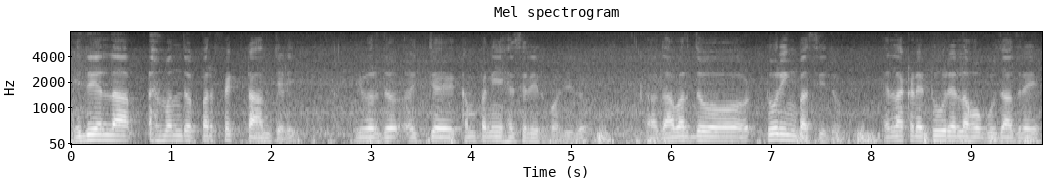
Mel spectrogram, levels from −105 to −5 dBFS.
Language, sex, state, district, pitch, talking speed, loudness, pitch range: Kannada, male, Karnataka, Dakshina Kannada, 115 Hz, 115 wpm, -18 LUFS, 110-125 Hz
